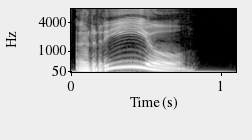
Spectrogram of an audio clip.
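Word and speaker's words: río: Agora, para ser Rio, para escrever, aí eu tenho que, ó, acentuar o I para dizer, ó, são duas sílabas. É Rio.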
